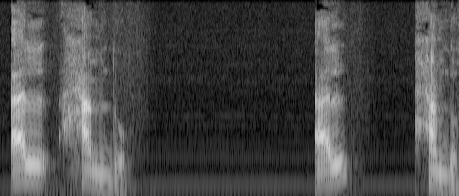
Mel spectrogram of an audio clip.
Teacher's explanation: And after saying al, there's no return of sound on the lam. There's no sound that comes back.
